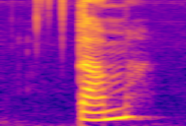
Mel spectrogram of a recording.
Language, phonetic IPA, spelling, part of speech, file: Czech, [ˈtam], tam, adverb, Cs-tam.ogg
- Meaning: 1. there (in or at that place or location) 2. there (to or into that place)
